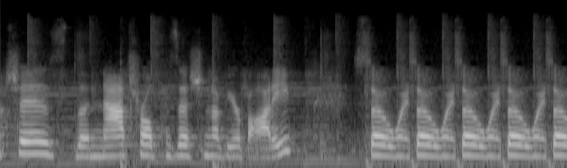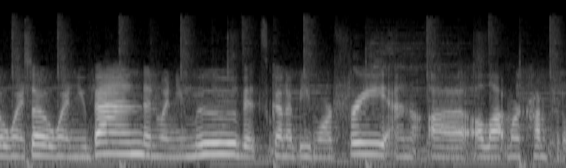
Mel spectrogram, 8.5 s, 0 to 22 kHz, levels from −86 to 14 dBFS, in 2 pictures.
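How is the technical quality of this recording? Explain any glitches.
The recording has one glitch: a system hang loop from 3.07 s to 4.78 s. For that stretch, a single segment about 341 ms long plays five times in a row at roughly 2.93 repeats per second. The result is a slow, machine-gun stutter, which fits a 16384-sample ring buffer at 48 kHz. The computer or its driver stalled while the audio hardware kept replaying that same buffer. On a waveform, you would see five identical blocks placed side by side. On a spectrogram, the same pattern would be tiled, with sharp vertical seams at every loop boundary. Little or no audio appears to be lost around the hang.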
